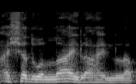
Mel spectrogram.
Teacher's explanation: ان کے آگے لا ہے، لا پہ تشدید ہے. جب پڑھیں گے تو نون جو ہے وہ ڈراپ ہو جائے گا، تو اشہد اللہ الہ الا اللہ پڑھیں گے.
